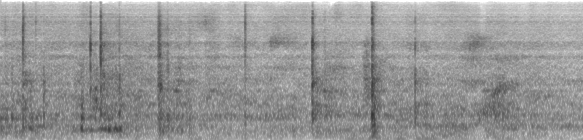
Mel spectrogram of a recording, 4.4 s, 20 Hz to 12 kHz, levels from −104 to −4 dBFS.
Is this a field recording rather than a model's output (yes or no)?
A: no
